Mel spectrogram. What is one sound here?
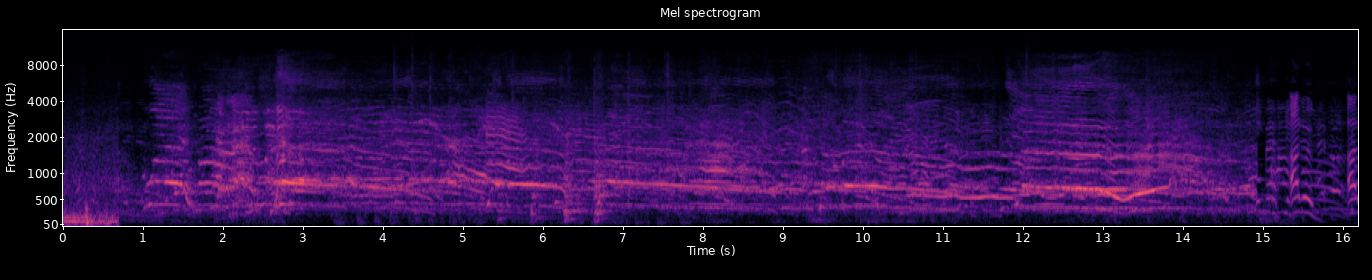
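A crowd of young men cheers and sings loudly.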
